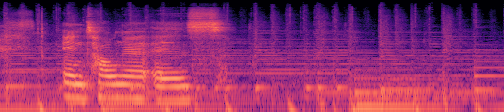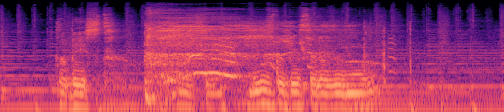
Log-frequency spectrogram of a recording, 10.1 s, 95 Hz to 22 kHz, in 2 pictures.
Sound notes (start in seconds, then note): 6.5 laughs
